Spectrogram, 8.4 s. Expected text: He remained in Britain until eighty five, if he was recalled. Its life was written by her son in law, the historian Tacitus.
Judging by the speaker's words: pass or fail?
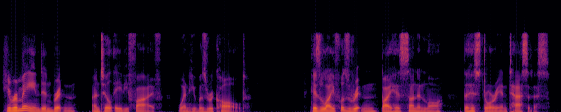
fail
